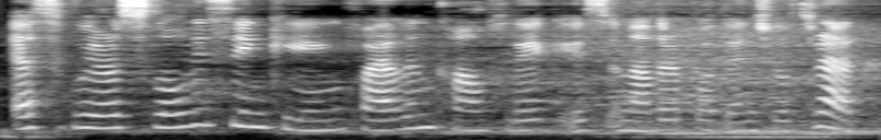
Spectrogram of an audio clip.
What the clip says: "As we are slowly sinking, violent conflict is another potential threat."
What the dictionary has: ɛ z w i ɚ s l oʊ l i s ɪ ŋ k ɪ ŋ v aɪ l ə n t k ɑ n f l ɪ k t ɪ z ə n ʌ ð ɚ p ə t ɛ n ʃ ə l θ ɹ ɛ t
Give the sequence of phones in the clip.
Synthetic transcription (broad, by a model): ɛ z w i ɚ s l oʊ l i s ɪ ŋ k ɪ ŋ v aɪ l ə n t k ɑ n f l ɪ k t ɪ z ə n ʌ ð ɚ p ə t ɛ n ʃ ə l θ ɹ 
